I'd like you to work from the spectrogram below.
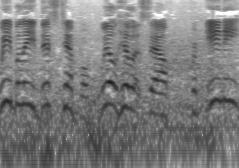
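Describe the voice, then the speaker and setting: A man's extremely high-pitched voice in an American accent, with noticeable background noise. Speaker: supplement salesman. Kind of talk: promotional pitch to camera. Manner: upbeat, fast, salesy.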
